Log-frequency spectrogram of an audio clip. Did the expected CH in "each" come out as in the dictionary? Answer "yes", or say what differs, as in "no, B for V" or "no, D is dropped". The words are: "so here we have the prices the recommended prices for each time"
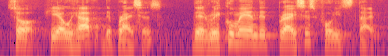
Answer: no, S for CH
